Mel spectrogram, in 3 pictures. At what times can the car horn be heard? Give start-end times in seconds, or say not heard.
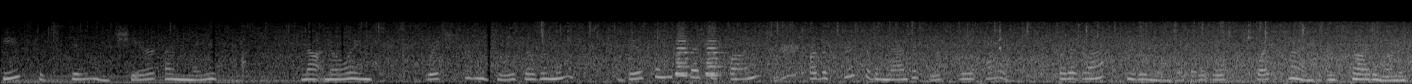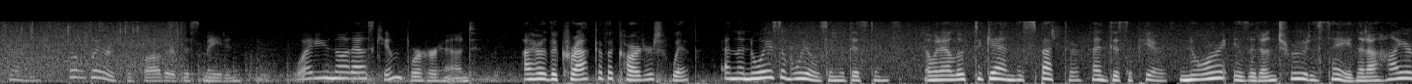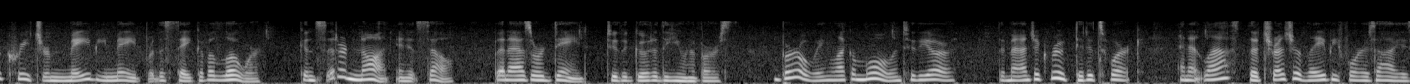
6.8-8.1.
